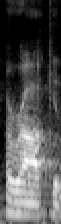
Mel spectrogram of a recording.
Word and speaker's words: Araki: How do you pronounce his name? Yoshikage Kira, No, like the author. the author, Hirohiko Araki. Araki, that's it.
